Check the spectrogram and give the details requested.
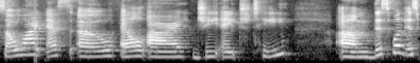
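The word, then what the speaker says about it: Solight: the lids again is i think it's pronounced solid s-o-l-i-g-h-t um this one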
